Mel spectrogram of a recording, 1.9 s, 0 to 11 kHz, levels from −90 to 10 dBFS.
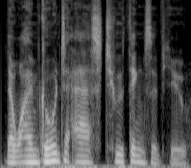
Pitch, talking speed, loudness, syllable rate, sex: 120 Hz, 315 wpm, -18 LUFS, 5.7 syllables/s, male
